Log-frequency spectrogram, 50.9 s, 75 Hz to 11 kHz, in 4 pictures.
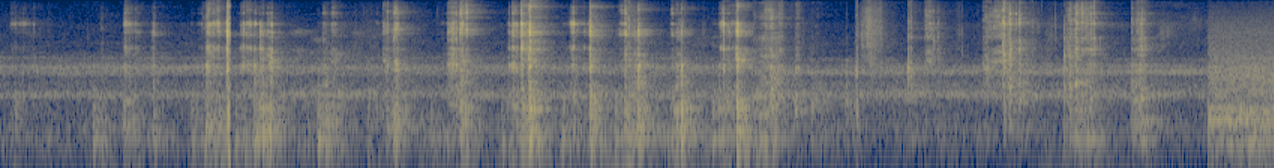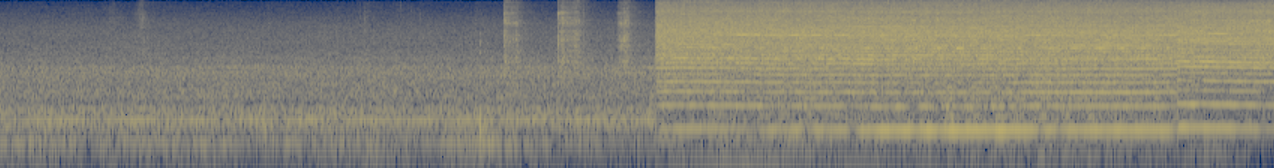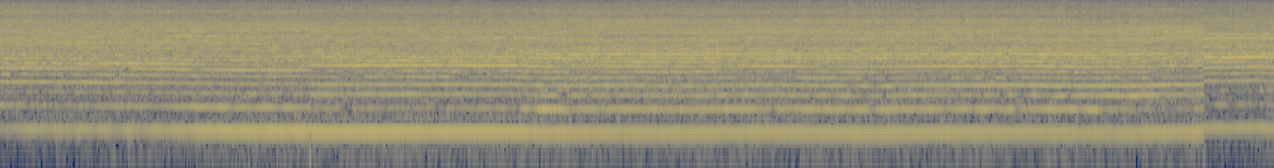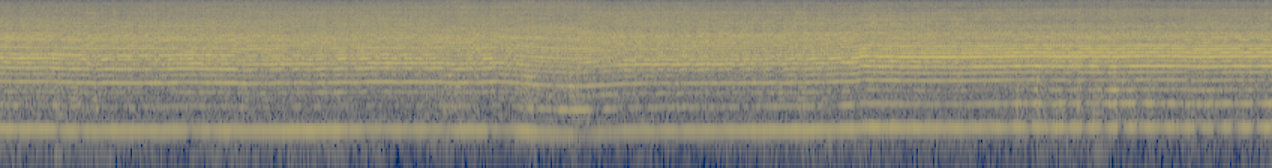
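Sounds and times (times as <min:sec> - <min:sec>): power tool motor whine: 0:19.3 - 0:27.5.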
